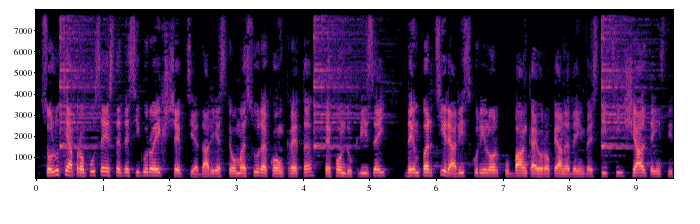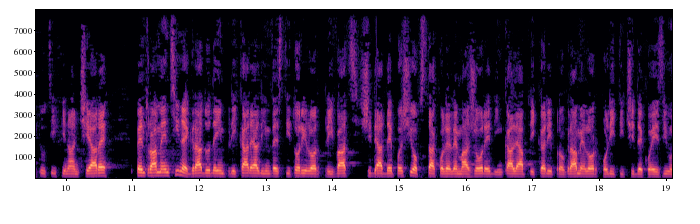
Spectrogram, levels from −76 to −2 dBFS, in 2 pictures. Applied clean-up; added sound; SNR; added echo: classical method log-MMSE.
